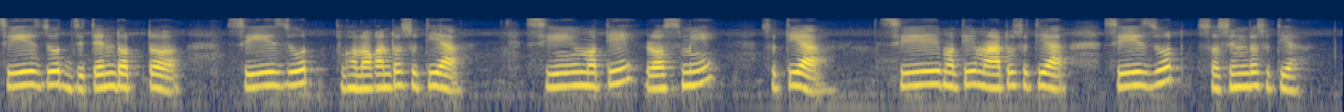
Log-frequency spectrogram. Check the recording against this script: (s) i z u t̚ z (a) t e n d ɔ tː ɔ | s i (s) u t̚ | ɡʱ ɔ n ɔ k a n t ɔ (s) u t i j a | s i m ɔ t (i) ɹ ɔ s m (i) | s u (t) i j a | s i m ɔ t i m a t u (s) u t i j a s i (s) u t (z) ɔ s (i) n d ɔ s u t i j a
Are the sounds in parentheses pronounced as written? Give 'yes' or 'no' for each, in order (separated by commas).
yes, no, no, yes, yes, yes, yes, yes, no, no, yes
